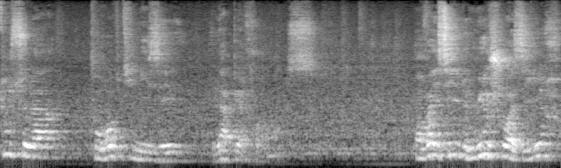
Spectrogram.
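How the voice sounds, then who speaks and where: A man's fairly slow speech amid noticeable background noise and audible room echo. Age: 60s. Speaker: sports physiotherapist. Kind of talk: promotional self-presentation.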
